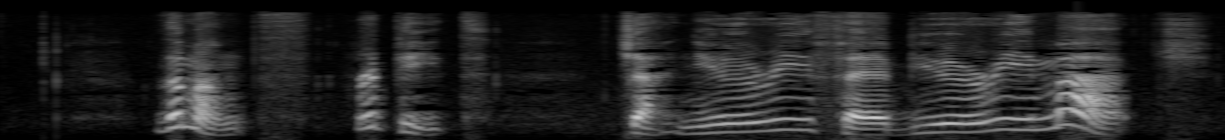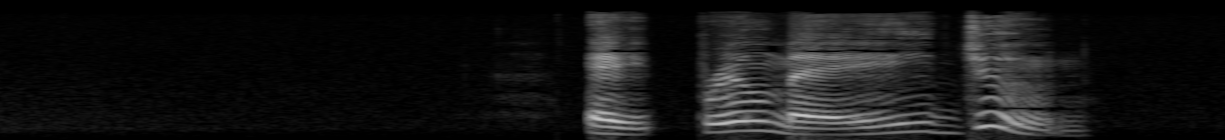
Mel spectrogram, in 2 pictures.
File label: months chant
